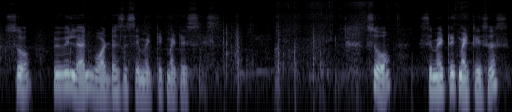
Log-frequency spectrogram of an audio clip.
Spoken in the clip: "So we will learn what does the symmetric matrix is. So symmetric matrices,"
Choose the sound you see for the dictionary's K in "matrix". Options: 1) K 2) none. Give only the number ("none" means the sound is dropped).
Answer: 2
